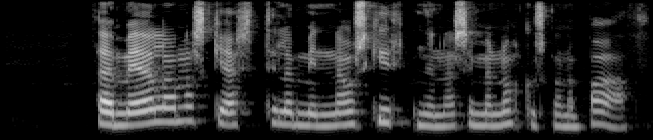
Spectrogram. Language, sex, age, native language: Icelandic, male, 40-49, Icelandic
